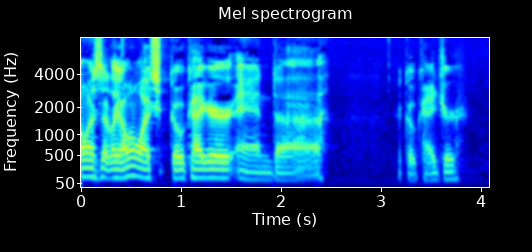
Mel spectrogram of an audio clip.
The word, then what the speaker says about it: Gokaiger: But I want to start, I want to watch Gokaiger and Gokaiger and Soft G. Yeah. Yep. Like Ranger.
